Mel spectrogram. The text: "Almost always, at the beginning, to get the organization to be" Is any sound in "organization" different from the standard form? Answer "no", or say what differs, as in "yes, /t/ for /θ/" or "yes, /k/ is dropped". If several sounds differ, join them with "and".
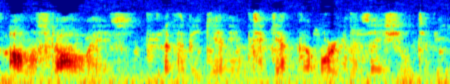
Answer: no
